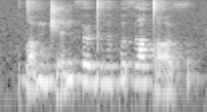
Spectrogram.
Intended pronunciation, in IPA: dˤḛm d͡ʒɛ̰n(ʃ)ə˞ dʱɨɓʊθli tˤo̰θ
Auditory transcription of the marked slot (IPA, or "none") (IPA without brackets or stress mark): θ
